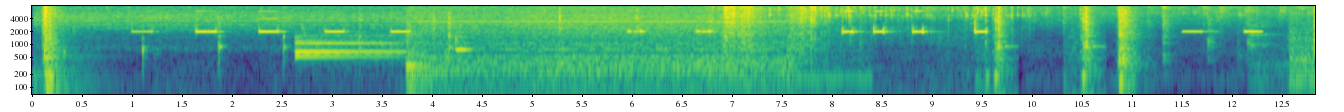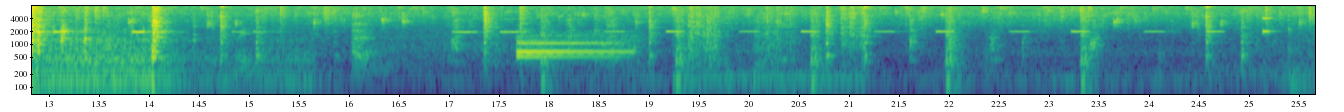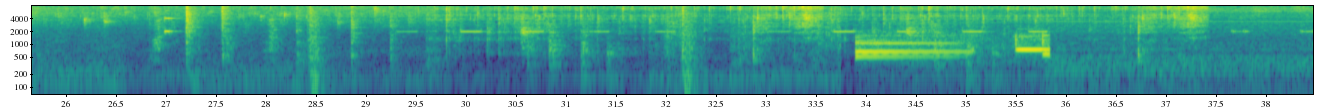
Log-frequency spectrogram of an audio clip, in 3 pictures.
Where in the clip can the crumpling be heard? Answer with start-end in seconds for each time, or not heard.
6.7-8.4, 19.2-21.2, 31.8-33.8.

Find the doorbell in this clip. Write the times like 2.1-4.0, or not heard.
2.6-4.4, 17.6-18.9, 33.9-35.9.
